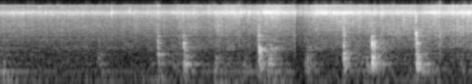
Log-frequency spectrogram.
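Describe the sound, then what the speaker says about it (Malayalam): A spice mix with curry leaves roasts in a pan, a loud continuous sizzle with repeated scraping stirs of a spoon at an irregular rhythm, close up and with no voices. "എന്നിട്ട് നല്ലോണം മിക്സ് ചെയ്യാം അതിലേക്ക് ആവശ്യത്തിനുള്ള കറിവേപ്പില ഇട്ട് കൊടുക്കാം"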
